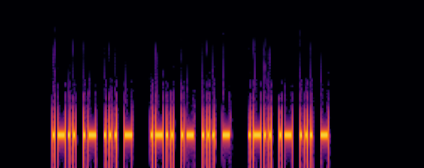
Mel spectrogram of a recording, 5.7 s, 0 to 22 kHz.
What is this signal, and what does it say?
Morse code, heard as a keyed tone, about 34 wpm, 700 Hz. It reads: LAST LAST LAST
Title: Top 500 Words Repeated 35wpm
